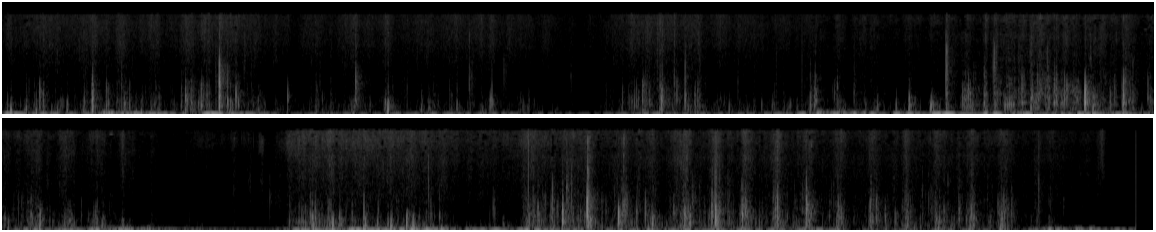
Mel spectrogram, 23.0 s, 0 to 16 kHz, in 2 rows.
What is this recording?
A flapping sound perfect for sails or flags in the wind. Recorded by flapping a rug out of the window.
Zoom H4. No processes applied.
boat, cloth, fabric, flag, flap, sail, wind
